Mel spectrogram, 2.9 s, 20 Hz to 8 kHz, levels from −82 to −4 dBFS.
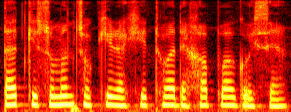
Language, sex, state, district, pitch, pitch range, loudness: Assamese, female, Assam, Kamrup Metropolitan, 215 Hz, 205-225 Hz, -16 LUFS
